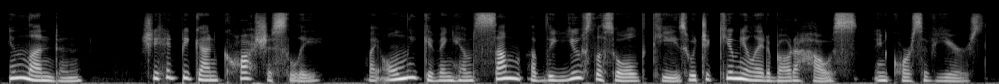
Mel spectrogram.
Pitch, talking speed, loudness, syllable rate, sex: 200 Hz, 150 wpm, -18 LUFS, 4.7 syllables/s, female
